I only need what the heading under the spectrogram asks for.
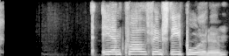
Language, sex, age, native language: Icelandic, male, 8, Icelandic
